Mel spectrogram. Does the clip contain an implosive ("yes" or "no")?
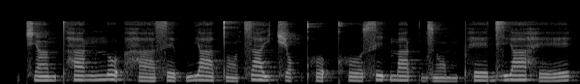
no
